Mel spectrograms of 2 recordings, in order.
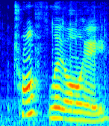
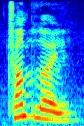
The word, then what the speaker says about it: trompe-l'oeil: word for it because it's a, there is trompe-l'oeil. I can never pronounce it, so let's have it pronounced for us, shall we? Trompe-l'oeil.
